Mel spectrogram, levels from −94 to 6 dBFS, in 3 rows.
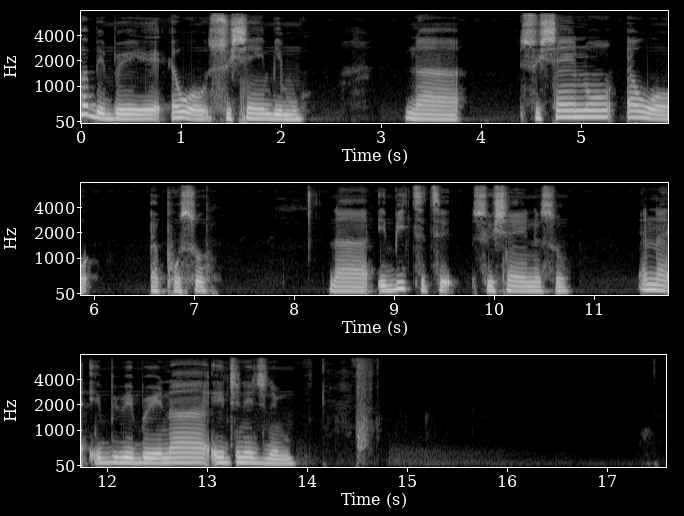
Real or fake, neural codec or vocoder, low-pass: real; none; 7.2 kHz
